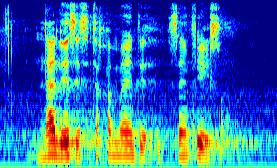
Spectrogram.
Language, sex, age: Zulu, male, 20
